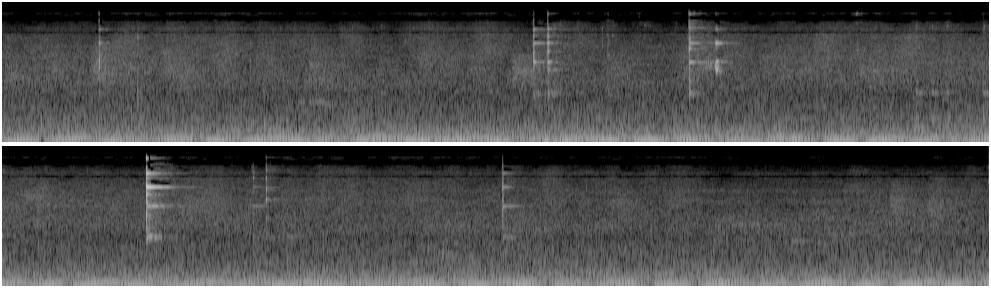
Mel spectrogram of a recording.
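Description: A steel spoon clinking against a ceramic bowl a handful of times while scooping kulfi, the sharpest clink a little past halfway, over a steady low hum.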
